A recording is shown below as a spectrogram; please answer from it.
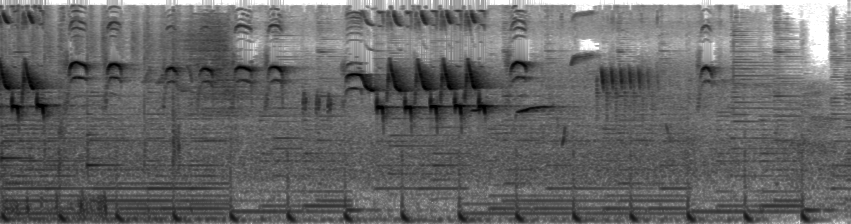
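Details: A Bewick's wren perched up and singing at Nisqually National Wildlife Refuge by the Puget Sound, Washington, during a midday walk, gives high, quick phrases of sharp chirps and buzzy trills in bursts, over steady background music with a thumping beat.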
